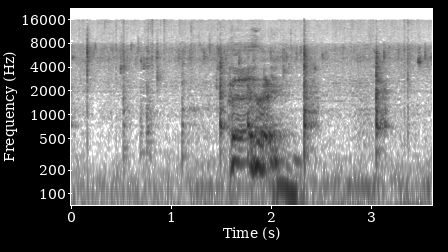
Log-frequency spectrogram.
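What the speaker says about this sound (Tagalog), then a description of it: "So medyo fry na ng konti yung luya" Ginger sizzles in hot oil in a pan while being stirred, with a steady close frying hiss, scraping stir strokes and a brief louder burst of sizzle midway.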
